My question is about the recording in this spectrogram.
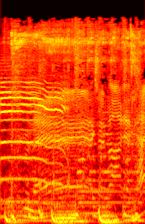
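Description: Goats bleat in a few wavering, quavering cries that rise and fall in pitch, loud and close together, with no talk over them.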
